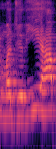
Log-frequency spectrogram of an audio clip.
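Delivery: मजरीहा with a full long ee; maroof reading. Shown as a demonstration. Teacher explaining maroof to students, मजरीहा with ee. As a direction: say मजरीहा with a clear "ree". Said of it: "मारूफ अगर पढ़े इसको".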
